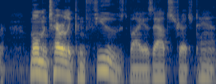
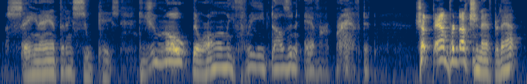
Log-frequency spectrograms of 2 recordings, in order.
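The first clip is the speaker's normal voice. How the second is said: put-on a higher, louder voice for the odd old salesman; old man pitching his wares, higher and louder; 8 semitones higher, 8 dB louder than usual. A narrator's reading. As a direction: play the chatty old knot peddler. Salesman's voice in read story.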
